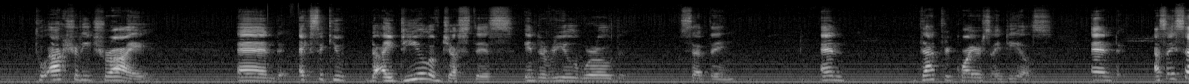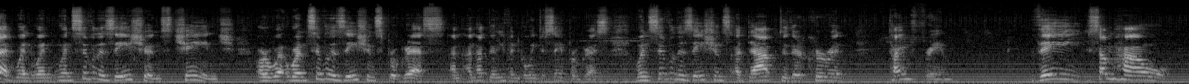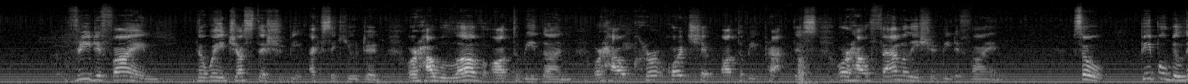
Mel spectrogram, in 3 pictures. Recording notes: Apologies in advance for the audio static.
